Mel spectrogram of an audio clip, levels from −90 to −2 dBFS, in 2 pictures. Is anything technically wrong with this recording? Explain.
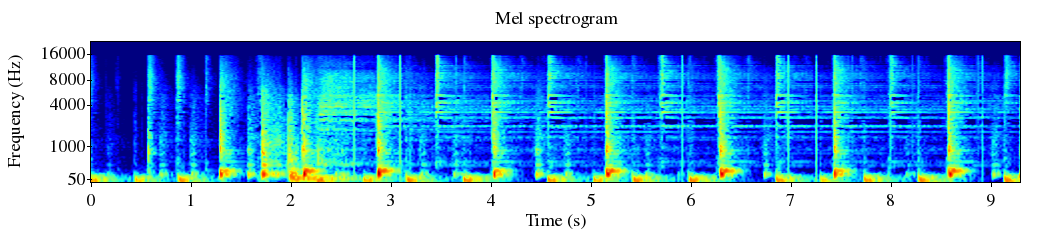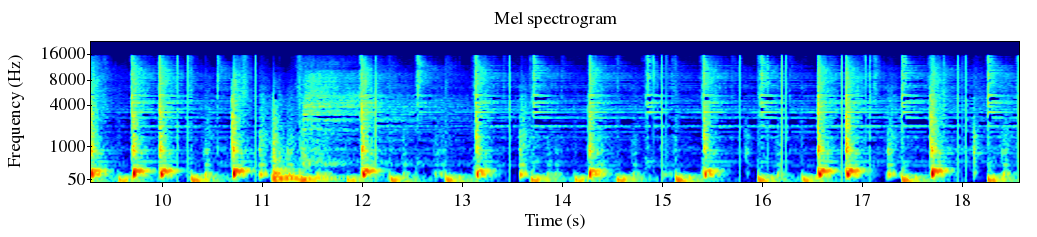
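Yes, two faults are audible in this music.

HE-AAC compression runs throughout: nothing is present above 15.5 kHz, and the treble sounds rebuilt rather than captured. The codec likely copied lower bands upward to fill it, so cymbal and sibilant detail turns gritty and metallic, as expected at a bitrate around 24 kbps.

Word clock ticks run from 0.15 s to 18.54 s. The receiving device's clock is not locked to the sender's, drifting by roughly 500 ppm, so a single sample is dropped or repeated about every 0.05 s. That produces hundreds of sharp ticks of uneven strength, repeating steadily.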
